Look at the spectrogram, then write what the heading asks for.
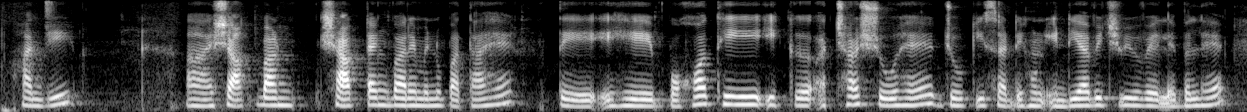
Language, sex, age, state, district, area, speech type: Punjabi, female, 45-60, Punjab, Ludhiana, urban, spontaneous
